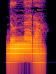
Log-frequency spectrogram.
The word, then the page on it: ದಿನಾರು: dināru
